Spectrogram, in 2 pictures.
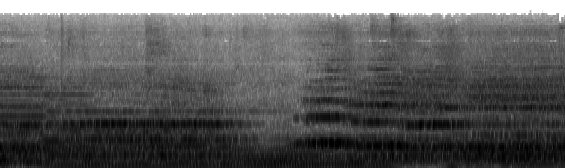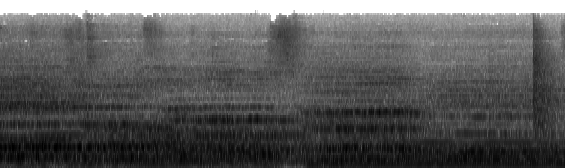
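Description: Mixed choir singing a slow choral anthem, with long sustained low organ notes underneath for much of it.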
